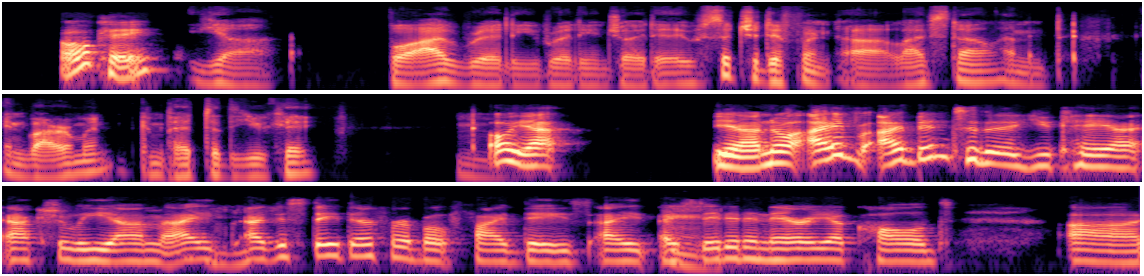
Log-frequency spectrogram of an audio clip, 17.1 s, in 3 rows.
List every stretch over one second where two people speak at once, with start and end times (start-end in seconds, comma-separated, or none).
none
